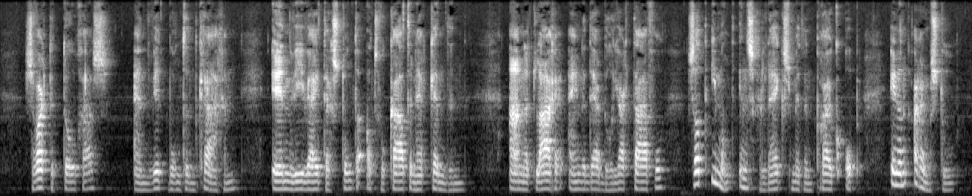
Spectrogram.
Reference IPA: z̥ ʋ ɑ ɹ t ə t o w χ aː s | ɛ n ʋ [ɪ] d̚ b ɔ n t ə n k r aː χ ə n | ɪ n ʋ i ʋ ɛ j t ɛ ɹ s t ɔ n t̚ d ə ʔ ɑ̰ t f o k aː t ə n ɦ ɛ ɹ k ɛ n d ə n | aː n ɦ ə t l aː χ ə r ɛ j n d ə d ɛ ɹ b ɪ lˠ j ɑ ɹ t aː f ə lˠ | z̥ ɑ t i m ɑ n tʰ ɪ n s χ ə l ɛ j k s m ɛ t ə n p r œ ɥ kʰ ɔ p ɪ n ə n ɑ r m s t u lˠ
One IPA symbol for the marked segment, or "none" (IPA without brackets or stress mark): ɪ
